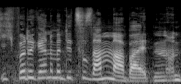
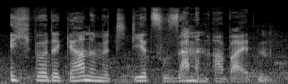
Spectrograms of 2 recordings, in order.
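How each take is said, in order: First: It is said fast. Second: It is said slowly.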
